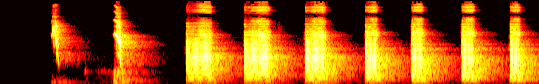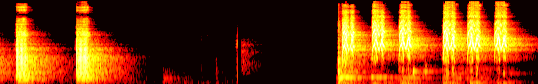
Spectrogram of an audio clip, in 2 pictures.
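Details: Lovebird provoking call used to rouse rival lovebirds, long ngekek chatter style: two sharp squeaks, then a steady series of rasping, broad notes about twice a second, a pause, and a final burst of shrill, rapid chirps.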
